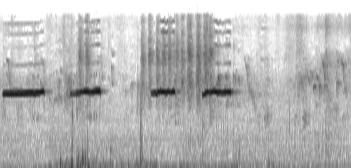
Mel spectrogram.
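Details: A male Cockatiel, kept as a pair with a female, gives four long, clear, level whistles, each nearly a second long, with brief chirps and faint background noise between them.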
